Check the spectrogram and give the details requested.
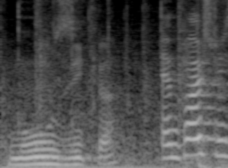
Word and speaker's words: música: So in Portuguese from Portugal, when we say music, we say música. So the pronunciation is like música.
